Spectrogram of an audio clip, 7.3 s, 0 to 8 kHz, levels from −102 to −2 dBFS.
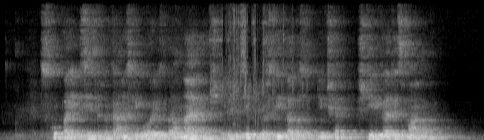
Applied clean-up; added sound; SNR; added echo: neural separator model SepFormer DNS4.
